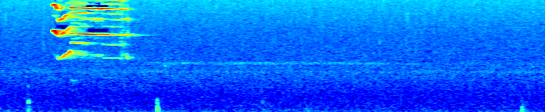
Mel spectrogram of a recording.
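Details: Broad-winged hawk recorded in Estrie, Quebec: one thin, high, piercing whistle lasting about a second, with a short upward attack and then a long level tone. Several quiet seconds with faint low thumps follow.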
